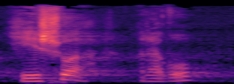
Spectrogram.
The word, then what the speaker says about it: 예슈아: 히브리 발음으로 여호수아, 예슈아라고 부르고 있습니다.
